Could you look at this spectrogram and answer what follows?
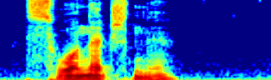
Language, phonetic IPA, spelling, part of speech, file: Polish, [swɔ̃ˈnɛt͡ʃnɨ], słoneczny, adjective, Pl-słoneczny.ogg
